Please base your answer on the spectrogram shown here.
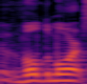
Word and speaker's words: Voldemort: a French like derivative Voldemort supposed to have the word death in it more so don't pronounce the T either way I'm still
